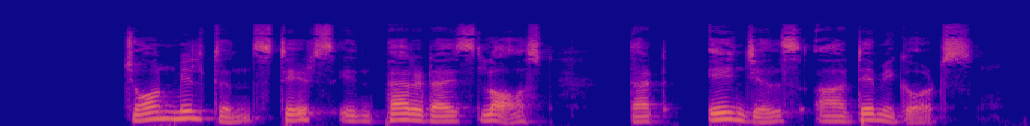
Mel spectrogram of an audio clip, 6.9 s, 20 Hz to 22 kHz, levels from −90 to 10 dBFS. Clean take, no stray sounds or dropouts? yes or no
yes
